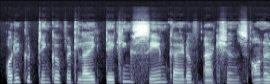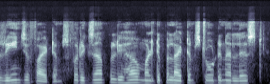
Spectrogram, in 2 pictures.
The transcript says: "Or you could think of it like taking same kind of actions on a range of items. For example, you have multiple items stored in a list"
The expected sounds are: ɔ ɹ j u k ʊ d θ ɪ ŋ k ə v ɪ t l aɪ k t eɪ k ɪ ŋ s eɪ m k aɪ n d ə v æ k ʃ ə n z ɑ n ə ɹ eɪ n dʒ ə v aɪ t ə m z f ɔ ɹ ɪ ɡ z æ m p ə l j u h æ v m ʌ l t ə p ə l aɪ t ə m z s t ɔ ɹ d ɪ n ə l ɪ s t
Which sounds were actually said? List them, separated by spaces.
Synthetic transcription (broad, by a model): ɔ ɹ j u k ʊ d t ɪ ŋ k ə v ɪ t l aɪ k t eɪ k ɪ ŋ s eɪ m k aɪ n d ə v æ k ʃ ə n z ɑ n ə ɹ eɪ n dʒ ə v aɪ t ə m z f ɔ ɹ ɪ ɡ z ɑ m p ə l j u h æ v m ʌ l t ə p ə l aɪ t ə m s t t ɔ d ɪ n ə l ɪ s t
